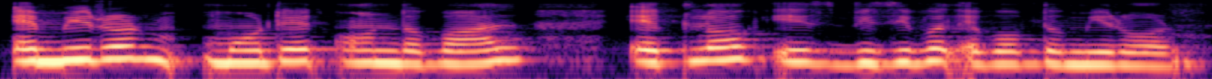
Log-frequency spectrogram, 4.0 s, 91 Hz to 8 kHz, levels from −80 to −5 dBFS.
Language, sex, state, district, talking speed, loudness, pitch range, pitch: English, female, Arunachal Pradesh, Lower Dibang Valley, 195 wpm, -14 LUFS, 225-260 Hz, 240 Hz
